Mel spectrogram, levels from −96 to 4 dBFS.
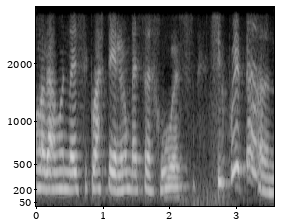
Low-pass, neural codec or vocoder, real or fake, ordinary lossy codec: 3.6 kHz; codec, 16 kHz, 1 kbps, X-Codec, HuBERT features, trained on general audio; fake; none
